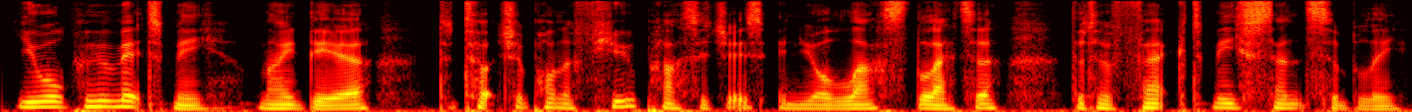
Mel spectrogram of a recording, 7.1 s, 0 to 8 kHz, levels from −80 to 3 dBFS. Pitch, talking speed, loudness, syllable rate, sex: 110 Hz, 170 wpm, -21 LUFS, 4.6 syllables/s, male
